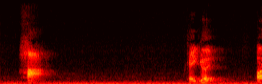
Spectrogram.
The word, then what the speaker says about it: H: go ah B say day a f g ha okay good all right so next group of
